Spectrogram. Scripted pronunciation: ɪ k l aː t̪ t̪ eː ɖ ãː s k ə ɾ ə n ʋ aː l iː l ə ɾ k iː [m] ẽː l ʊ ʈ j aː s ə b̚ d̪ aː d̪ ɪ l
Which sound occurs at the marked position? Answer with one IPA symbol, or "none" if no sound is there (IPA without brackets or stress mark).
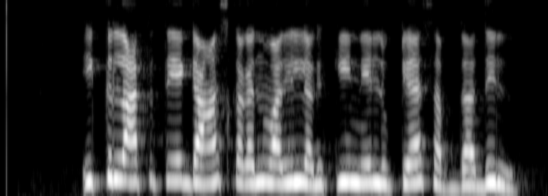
n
